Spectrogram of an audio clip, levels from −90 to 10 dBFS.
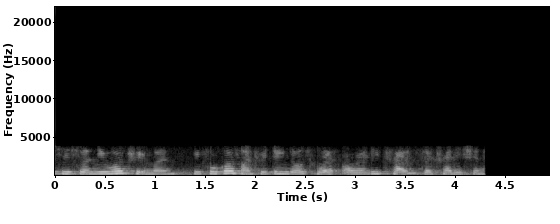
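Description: From 2.50 s to 3.63 s the speech turns buzzier and more synthetic while keeping the same narrowband AMR-NB telephone bandwidth and continuity. This is an AMR rate drop, consistent with the codec stepping down from its 12.2 kbps mode to the 4.75 kbps mode, leaving too few excitation pulses for natural detail.

At 4.29 s the audio stops mid-sound and falls straight to digital silence for the rest of the clip, with no decay. This cut-off end means the final buffers were never written or played back, so the ongoing sound is severed abruptly.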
